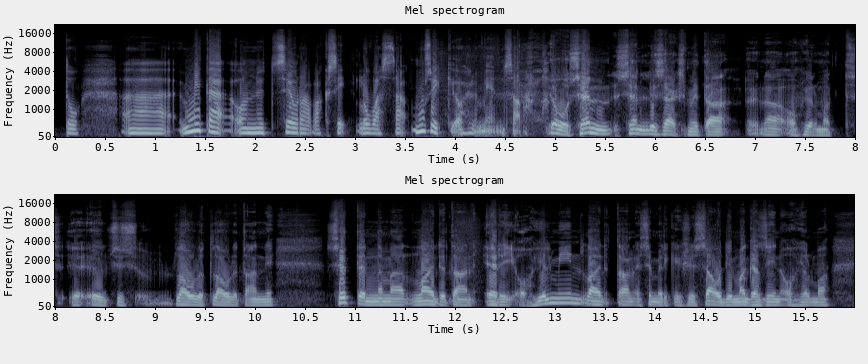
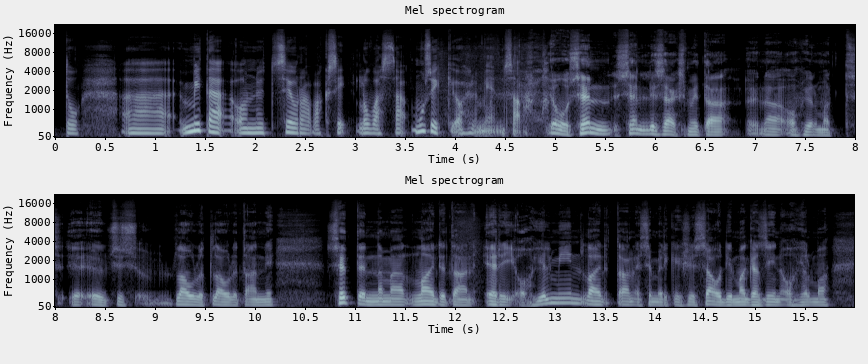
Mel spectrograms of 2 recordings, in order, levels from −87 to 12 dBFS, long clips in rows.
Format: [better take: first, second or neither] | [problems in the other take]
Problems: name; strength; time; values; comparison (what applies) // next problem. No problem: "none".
second | distortion; slight; 4% of the sound clipped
